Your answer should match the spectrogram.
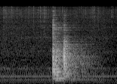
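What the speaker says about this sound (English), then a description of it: "And now we're only going to cook it for 15 to 20 seconds until golden dots appear on the other side" A buckwheat crêpe hitting a hot pan as it is flipped, one short bright sizzle with a quick double onset that fades fast.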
